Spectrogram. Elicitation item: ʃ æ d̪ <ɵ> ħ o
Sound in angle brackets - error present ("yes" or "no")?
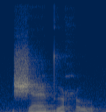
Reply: no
